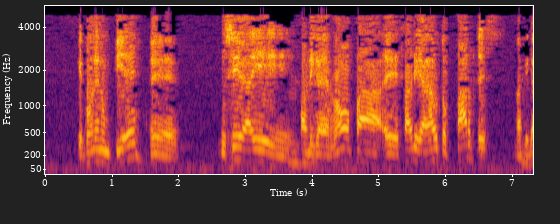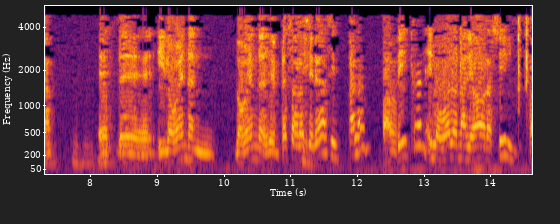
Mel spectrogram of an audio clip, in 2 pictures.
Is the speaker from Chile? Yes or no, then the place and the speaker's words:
no; Argentina; Ojalá que nosotros como Argentina aprovechemos lo que es Vaca Muerta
